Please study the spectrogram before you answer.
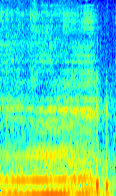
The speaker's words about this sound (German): Voila! Das Rind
